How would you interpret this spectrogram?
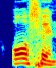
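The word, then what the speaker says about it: often: Spelling क्या बनी मिला के, ऑफन। ऑफन क्या पढ़ते इसको, ऑफन। इसे हम ऑफ्टन नहीं पढ़ते ना, ऑफ्टन नहीं, ऑफ्टन गलत होगा बच्चा, ऑफ्टन नहीं, क्या, ऑफन।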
